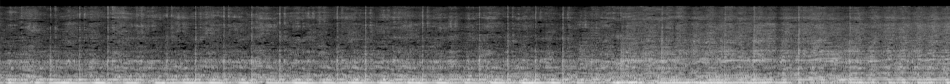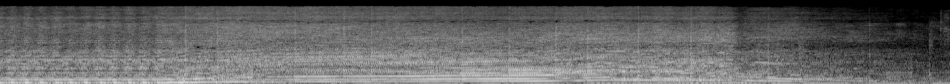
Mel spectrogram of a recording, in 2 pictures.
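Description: A Fox-body Mustang drag car's V8 engine idles at the starting line with a steady deep note. About eleven seconds in it launches, the note climbing hard with a shift partway up, and it fades as the car pulls away down the track.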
